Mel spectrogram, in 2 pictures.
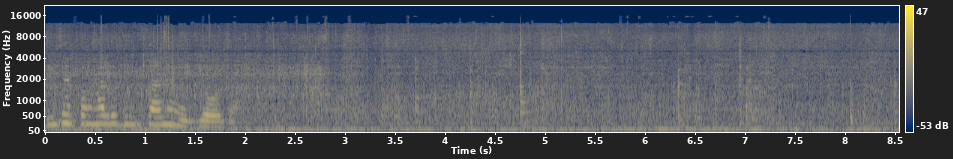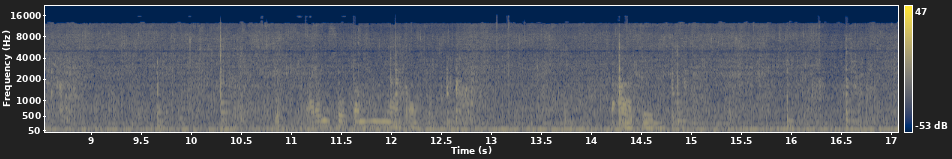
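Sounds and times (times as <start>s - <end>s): noodles sizzling in pan: 0.0s - 17.0s.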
